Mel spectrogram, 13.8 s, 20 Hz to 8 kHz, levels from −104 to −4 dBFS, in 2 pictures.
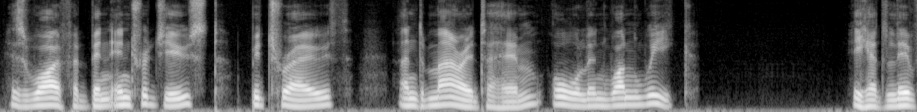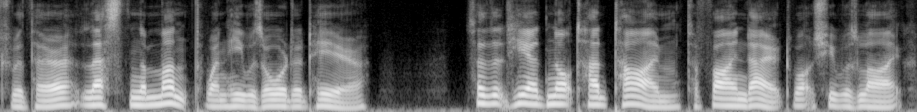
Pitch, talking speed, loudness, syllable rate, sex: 135 Hz, 185 wpm, -18 LUFS, 4.8 syllables/s, male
